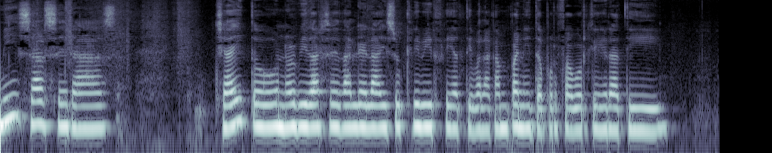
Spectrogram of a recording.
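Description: A woman sings a sustained melody.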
